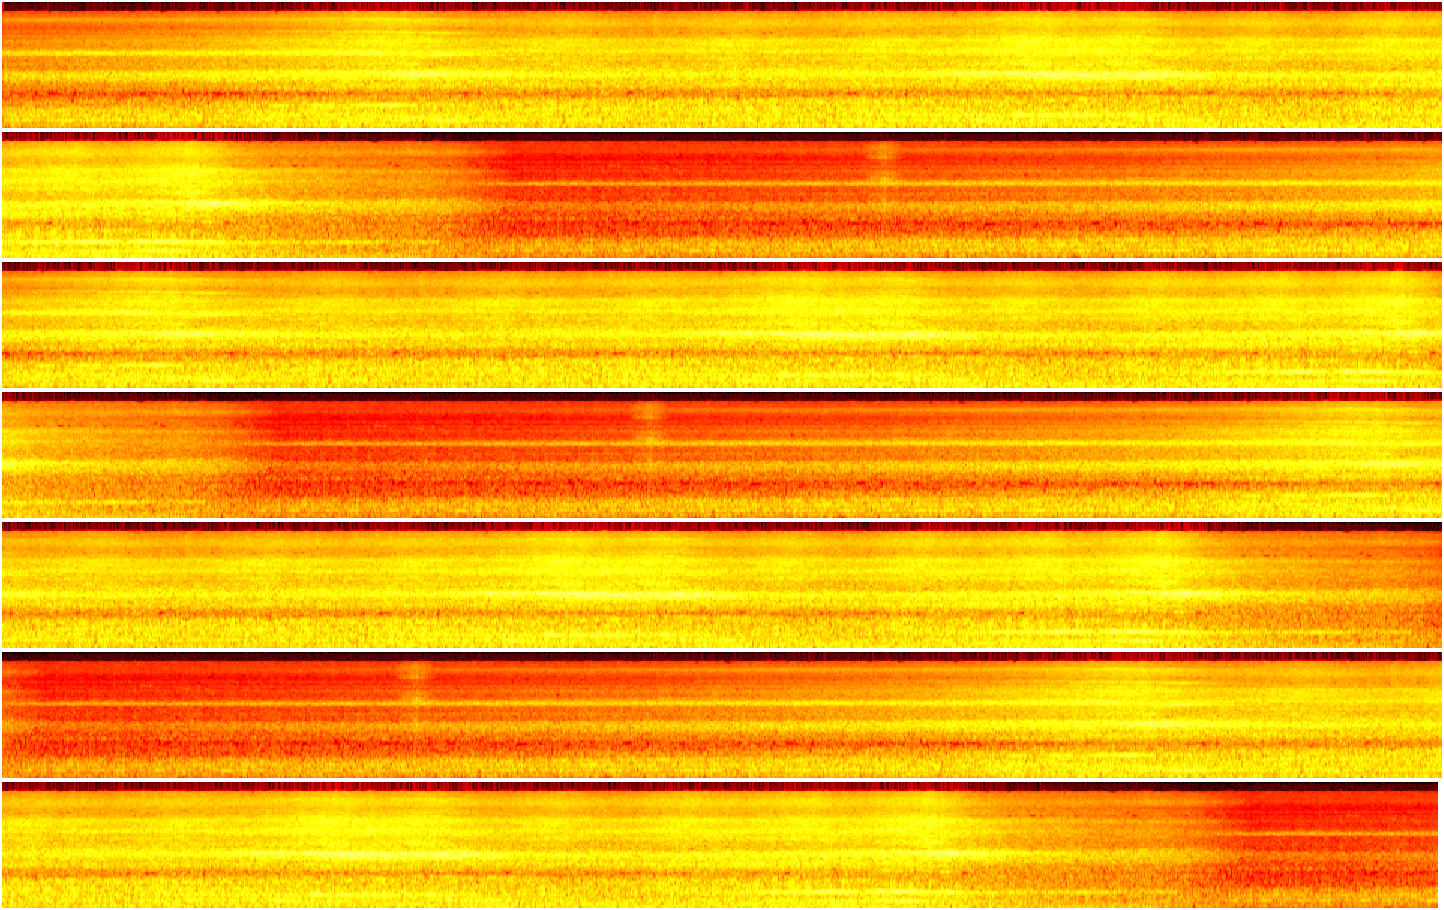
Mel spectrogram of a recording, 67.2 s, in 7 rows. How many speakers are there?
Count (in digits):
0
